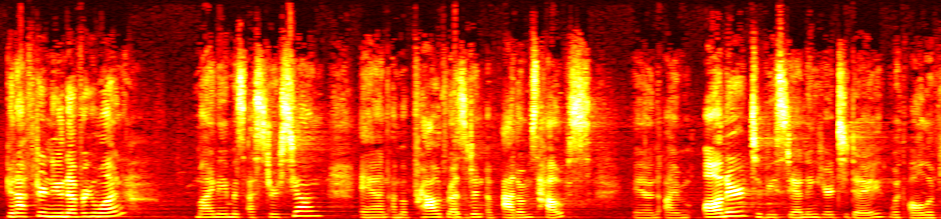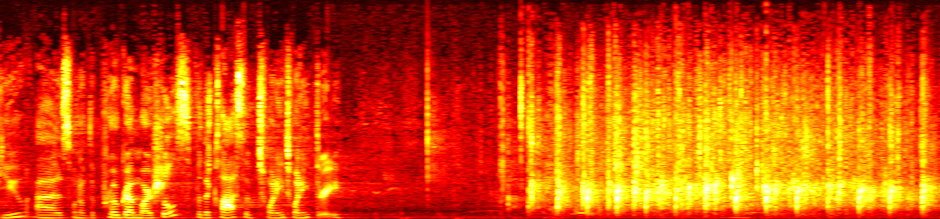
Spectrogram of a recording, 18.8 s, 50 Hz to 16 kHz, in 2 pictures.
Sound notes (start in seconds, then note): 14.3 audience applauding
